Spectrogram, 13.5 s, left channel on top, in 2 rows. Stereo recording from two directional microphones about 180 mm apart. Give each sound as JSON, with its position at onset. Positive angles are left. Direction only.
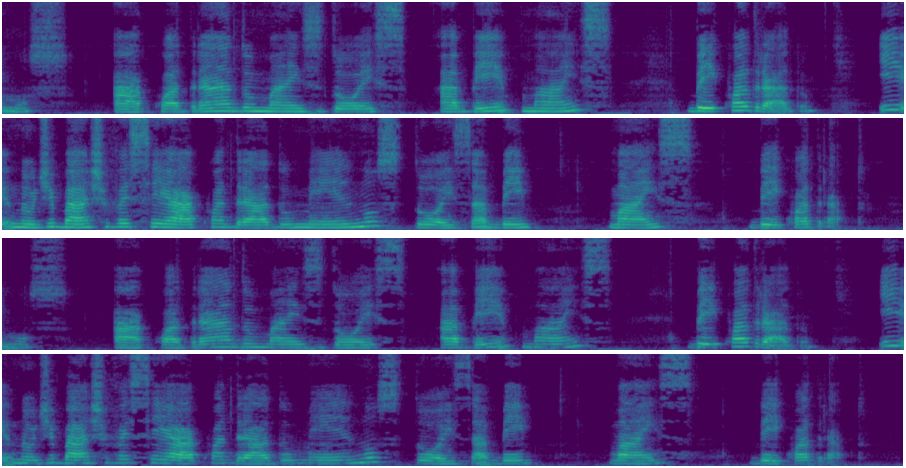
{"t": 0.8, "sound": "a woman's voice", "side_deg": 30}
